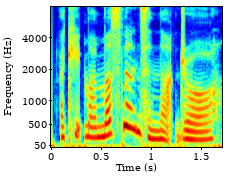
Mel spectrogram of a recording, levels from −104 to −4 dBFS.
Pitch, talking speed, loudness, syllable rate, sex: 215 Hz, 245 wpm, -15 LUFS, 6.1 syllables/s, female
